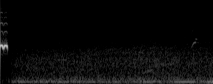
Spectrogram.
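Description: The end of a referee's whistle blast, a single steady high note that cuts off abruptly, followed by quiet outdoor ambience with a faint low hum and one brief faint chirp near the end.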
